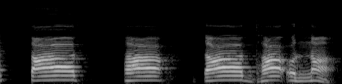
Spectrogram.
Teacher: ता वर्ग ता के अंतर्गत आता है ता था द धा और न और इनका उच्चारण स्थान दंत से होता है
